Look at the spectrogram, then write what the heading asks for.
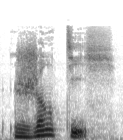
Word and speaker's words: gentil: Then, gentil. So remember this final L is not pronounced. Gentil.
